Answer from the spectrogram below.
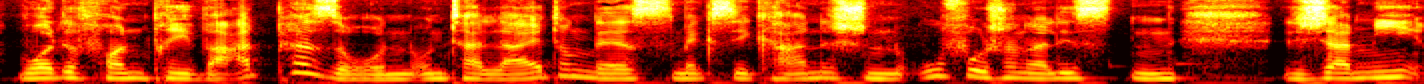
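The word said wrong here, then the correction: Jaime: Chaim, Chaim.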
